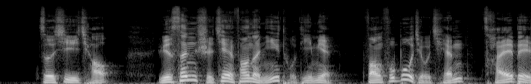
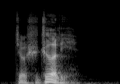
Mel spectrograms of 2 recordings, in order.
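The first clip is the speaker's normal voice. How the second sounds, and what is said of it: Quiet muttering. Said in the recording (Chinese): “小声嘟囔了一句”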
